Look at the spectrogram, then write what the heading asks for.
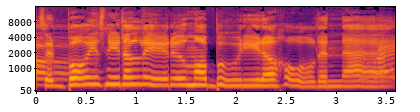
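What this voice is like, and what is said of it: Sung imitation of another person's voice. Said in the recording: “That was very good. ... That's my Megan Trainor impression.”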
